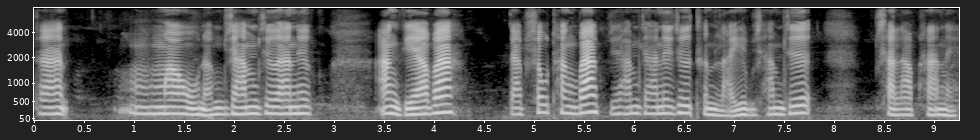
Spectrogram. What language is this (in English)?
Bodo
